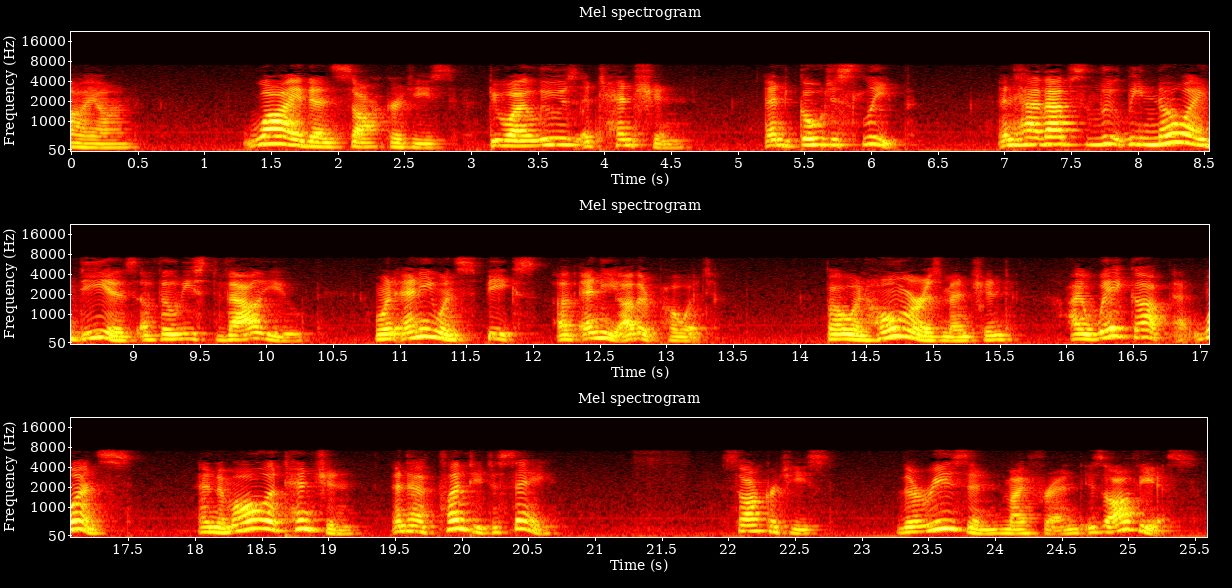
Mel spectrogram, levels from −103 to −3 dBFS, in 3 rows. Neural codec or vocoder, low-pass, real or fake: none; 7.2 kHz; real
